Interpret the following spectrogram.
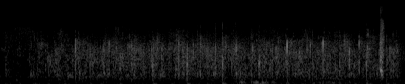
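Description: Audience applauding in a large hall, a steady patter of many hands that starts right away and dies down near the end.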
